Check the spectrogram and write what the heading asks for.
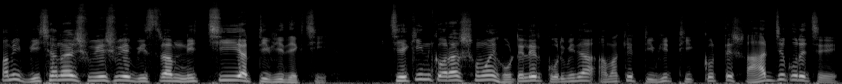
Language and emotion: Bengali, happy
